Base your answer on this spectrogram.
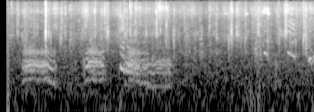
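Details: Irish Terrier puppies from one litter giving high, wavering whimpers and short yelping squeals in a run of separate cries, some sliding downward, over a steady background hiss.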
